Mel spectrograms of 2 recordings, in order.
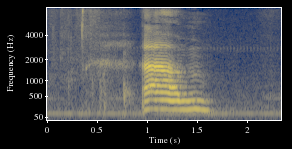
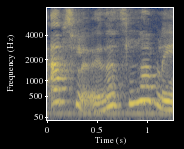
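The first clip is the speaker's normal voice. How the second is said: high, proper-sounding British lilt; British accent; 7 semitones higher, 3 dB quieter, faster than usual. Acted. Playing with her niece, British accent. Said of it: "do a British accent with".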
